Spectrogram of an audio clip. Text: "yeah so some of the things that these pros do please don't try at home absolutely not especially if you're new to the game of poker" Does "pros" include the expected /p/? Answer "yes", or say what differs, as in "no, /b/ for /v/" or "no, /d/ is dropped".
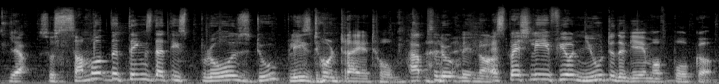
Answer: yes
